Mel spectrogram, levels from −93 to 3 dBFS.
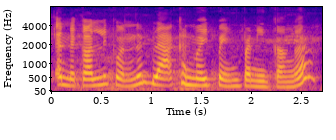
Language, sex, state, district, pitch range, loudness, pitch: Tamil, female, Tamil Nadu, Chennai, 215-275 Hz, -15 LUFS, 235 Hz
